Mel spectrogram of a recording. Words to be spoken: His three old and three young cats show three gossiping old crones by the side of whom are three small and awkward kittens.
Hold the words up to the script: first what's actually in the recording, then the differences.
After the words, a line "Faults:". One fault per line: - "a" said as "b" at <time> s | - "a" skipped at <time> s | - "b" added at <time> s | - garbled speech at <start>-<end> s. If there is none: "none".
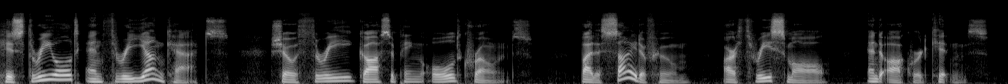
His three old and three young cats show three gossiping old crones by the side of whom are three small and awkward kittens.
Faults:
none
